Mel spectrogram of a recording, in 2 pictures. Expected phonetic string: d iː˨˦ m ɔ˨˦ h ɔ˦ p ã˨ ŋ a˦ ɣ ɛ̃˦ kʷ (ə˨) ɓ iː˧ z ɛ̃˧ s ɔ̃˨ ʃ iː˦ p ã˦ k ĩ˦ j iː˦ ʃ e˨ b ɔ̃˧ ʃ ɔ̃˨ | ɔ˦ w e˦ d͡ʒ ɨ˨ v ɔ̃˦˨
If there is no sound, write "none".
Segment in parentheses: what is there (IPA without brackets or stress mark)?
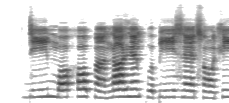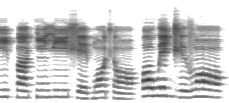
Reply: ə˨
